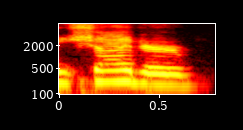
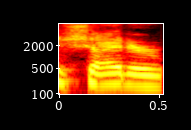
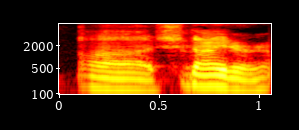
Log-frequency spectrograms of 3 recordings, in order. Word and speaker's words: Scheider: But Roy Scheider was telling me, he was like, Schneider. I'm saying his last name wrong.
